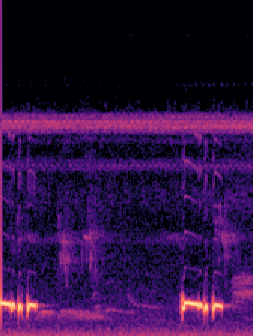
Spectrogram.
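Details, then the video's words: Zebra dove decoy bird in Thailand, in training: two clear cooing phrases near the start and end, each a short held note breaking into quick stuttered notes, with silence between. "Baru Bela jar mengenal burung perkutut..Thailand ฝึกซ้อมนกต่อเขาชวา เพื่อนไทยและมาเลเซีย รับฟังเสียง"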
